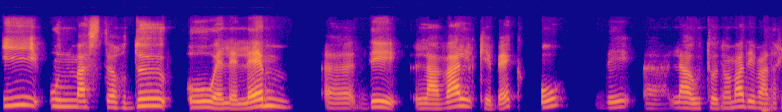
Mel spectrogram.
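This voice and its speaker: In a French accent, a woman speaks with a dark, mellow tone at a medium pitch and ordinary pitch variation, the sound dry and close with no echo. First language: French (speaking Spanish). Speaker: law professor. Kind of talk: academic conference talk. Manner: halting, many fillers and restarts.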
